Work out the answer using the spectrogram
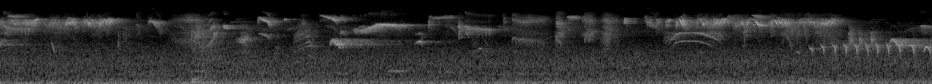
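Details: At daybreak in Brasília, Brazil, many small birds chirp together: shrill overlapping chips and brief whistles, a few arched notes, and a fast ticking trill late on.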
